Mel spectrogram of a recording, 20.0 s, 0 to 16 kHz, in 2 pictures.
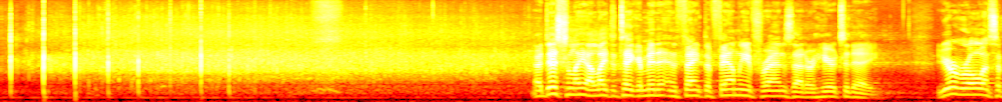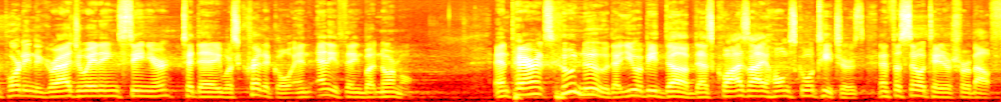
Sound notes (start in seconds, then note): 5.2 applause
